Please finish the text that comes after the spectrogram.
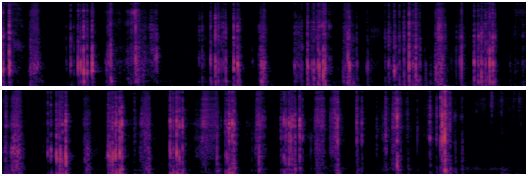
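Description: Scissors cutting through card, a close run of crisp snipping strokes in a fairly regular rhythm with short gaps, each cut a rasping crunch, with no talking over it.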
